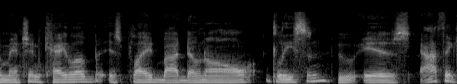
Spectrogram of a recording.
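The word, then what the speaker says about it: Domhnall: And it is pronounced Donal. I looked that up because it's spelled with an M, and the M is silent. Donal. Yep. Donal.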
